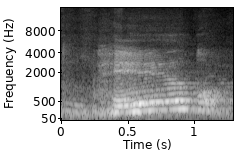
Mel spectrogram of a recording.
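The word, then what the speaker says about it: حيض: Haid. Asal bacanya haid. Tapi orang sebab lidah kita ni tak biasa guna huruf ha pedah.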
